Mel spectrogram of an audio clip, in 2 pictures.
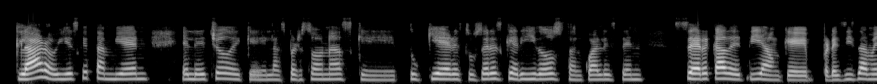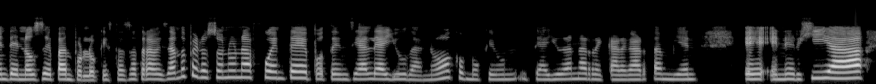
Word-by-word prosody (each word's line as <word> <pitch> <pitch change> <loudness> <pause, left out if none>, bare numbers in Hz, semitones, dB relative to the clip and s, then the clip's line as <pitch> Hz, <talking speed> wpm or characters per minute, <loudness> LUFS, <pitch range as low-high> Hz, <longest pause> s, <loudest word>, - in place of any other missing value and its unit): Claro, 260 +3 +7
y 240 +1 0
es 250 - -9
que 295 - -6
también 250 -2 -1 0.3
el 240 +1 -3
hecho 240 +3 -1
de 245 -2 -3
que 215 0 -8
las 220 -2 -8
personas 235 +1 -3
que 205 -3 -10
tú 240 -3 -6
quieres, 245 -2 +3
tus 230 -3 -9
seres 250 0 +1
queridos, 245 -1 -1
tal 215 -2 -8
cual, 225 +1 -1
estén 230 0 -7 0.2
cerca 260 0 +7
de 235 -3 +1
ti, 245 +2 -2
aunque 205 -2 +1
precisamente, 235 +3 0
no 230 0 -1
sepan 235 -1 0
por 215 -1 -4
lo 200 0 -3
que 220 - -9
estás 225 +1 -9
atravesando, 245 +6 -2
pero, 350 -5 -3
son 315 0 -4
una 320 0 +1
fuente 300 -2 0
potencial 240 0 -5
de 250 - -1
ayuda, 240 -3 -3
¿no?, 245 +9 -4
como 245 -5 -9
que 230 -1 -10
un 235 +2 -13
te 235 - -10
ayudan 240 +3 -6
a 255 - -1
recargar 225 -1 -5
también, 235 -1 -6 0.5
e 245 0 +2
energía, 280 +5 +6
240 Hz, 170 wpm, -20 LUFS, 230-255 Hz, 0.5 s, Claro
